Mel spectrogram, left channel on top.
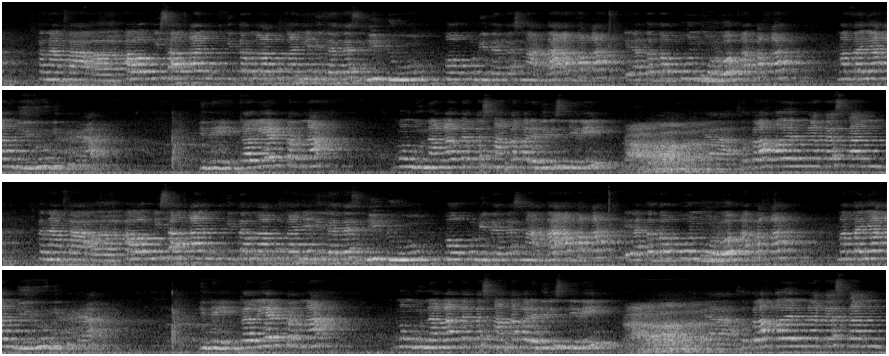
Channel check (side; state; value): both; normal; correlation 0.37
